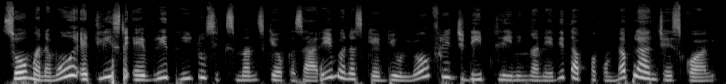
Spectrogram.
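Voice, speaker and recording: Woman, 30s, home vlogger; calm how-to voice-over, dry close sound. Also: medium pitch, no echo. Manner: calm, explanatory. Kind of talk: instructional voice-over.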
